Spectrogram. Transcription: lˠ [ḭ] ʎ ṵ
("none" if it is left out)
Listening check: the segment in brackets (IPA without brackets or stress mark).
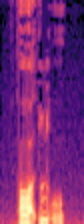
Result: ḭ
